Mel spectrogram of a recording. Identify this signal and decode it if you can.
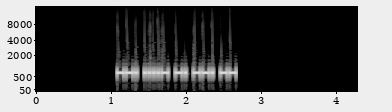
Morse code, heard as a keyed tone, about 40 wpm, 700 Hz. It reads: G4NGM
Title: DXCC-100 Call Signs - 5 Characters - 40wpm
